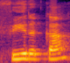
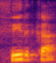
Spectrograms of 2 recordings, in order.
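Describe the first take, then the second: No difference in how they are said.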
